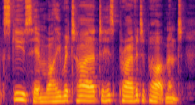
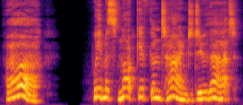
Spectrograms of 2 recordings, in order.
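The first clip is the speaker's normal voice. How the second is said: much higher, louder hurried emperor; quick, urgent; 8 semitones higher, 4 dB louder than usual. Acted. Emperor alarmed at the coming march, urgent. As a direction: rush to act. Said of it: "said the Emperor quickly".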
